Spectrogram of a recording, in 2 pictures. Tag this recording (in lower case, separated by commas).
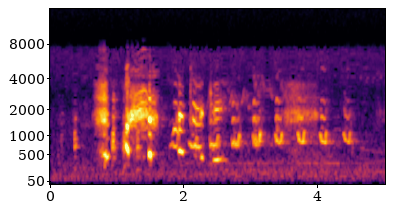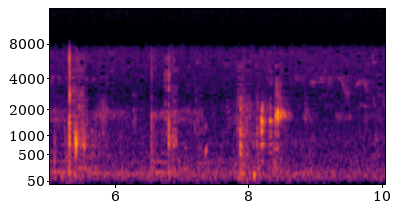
turkey gobbling, gobble, fowl, turkey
